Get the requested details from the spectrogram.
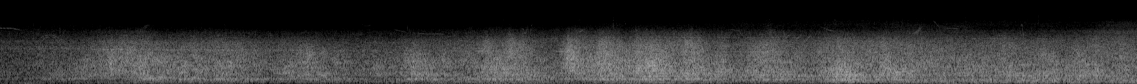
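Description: Small waves lap against rocks by the shore.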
